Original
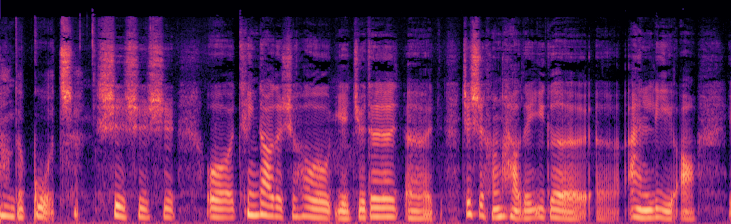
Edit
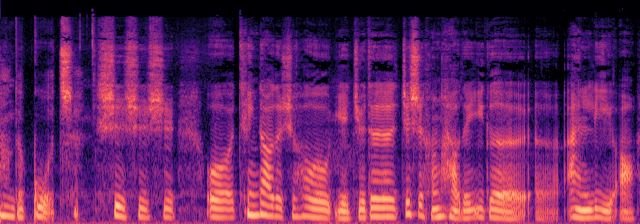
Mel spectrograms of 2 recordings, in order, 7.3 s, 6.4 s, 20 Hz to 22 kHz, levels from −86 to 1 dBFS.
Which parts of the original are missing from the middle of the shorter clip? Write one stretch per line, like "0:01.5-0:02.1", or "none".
0:04.0-0:04.6

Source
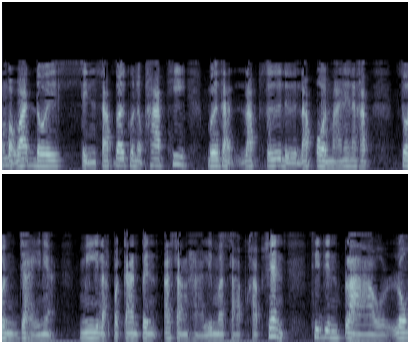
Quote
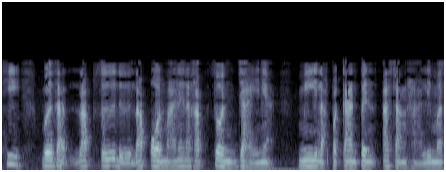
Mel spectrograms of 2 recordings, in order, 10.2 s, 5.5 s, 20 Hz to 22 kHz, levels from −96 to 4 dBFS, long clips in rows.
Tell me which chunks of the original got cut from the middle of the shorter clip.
0:04.6-0:04.9

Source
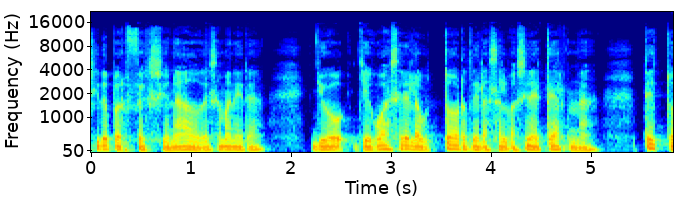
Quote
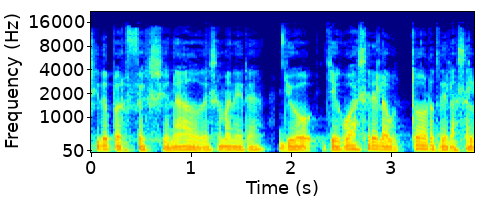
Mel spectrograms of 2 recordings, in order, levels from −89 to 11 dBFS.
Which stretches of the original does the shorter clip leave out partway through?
0:01.8-0:02.1

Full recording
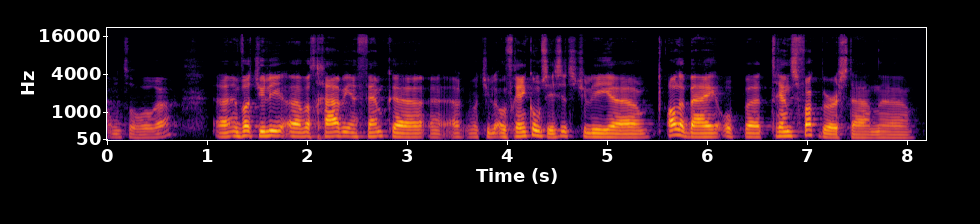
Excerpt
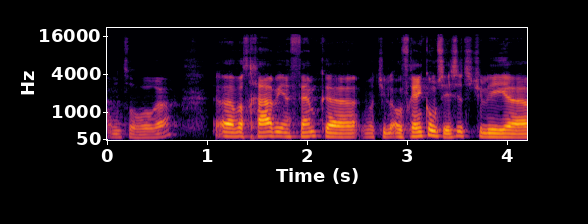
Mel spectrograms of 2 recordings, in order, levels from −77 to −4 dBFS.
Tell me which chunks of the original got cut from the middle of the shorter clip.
0:01.1-0:01.8
0:03.2-0:03.6

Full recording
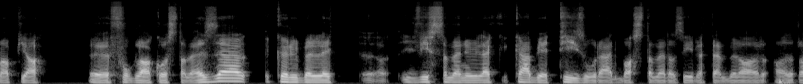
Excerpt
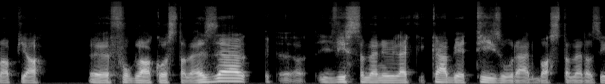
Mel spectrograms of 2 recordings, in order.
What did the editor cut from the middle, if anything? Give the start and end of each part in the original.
0:02.7-0:03.5

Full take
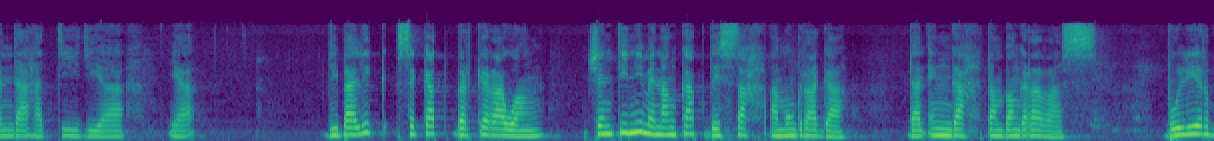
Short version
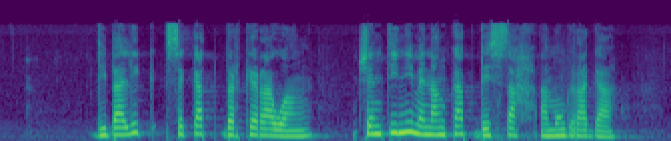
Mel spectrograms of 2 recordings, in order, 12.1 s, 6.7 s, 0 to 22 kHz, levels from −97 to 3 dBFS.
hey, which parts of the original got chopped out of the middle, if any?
none

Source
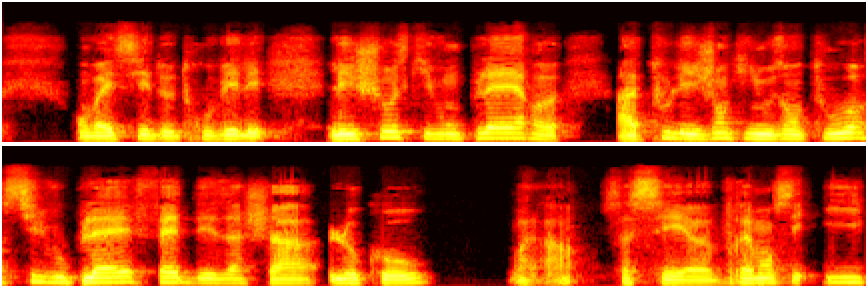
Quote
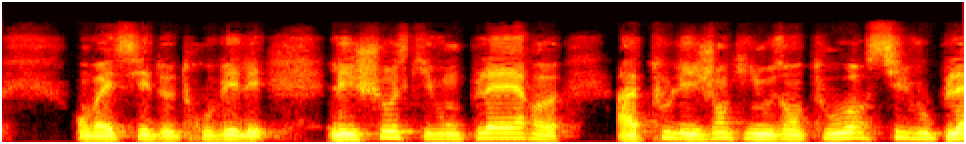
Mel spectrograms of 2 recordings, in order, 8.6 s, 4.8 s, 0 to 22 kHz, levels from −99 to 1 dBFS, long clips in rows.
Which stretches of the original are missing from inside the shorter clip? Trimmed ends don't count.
none

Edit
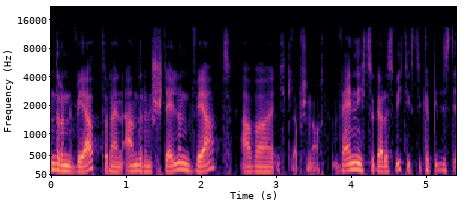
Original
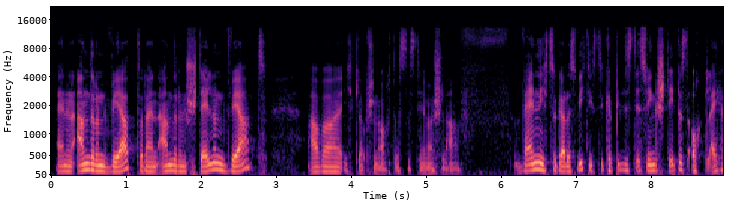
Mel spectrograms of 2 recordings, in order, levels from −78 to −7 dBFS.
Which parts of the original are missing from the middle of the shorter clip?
0:02.9-0:03.4
0:04.5-0:06.1

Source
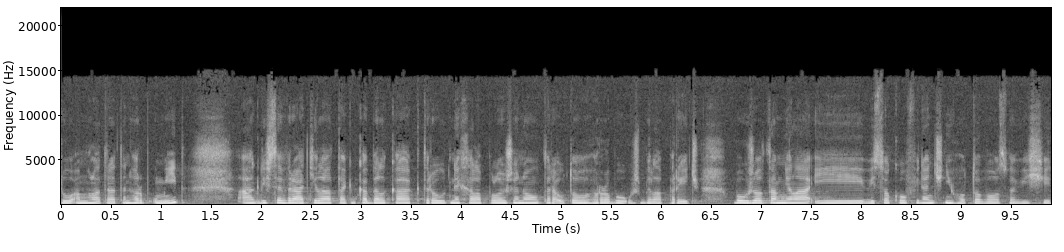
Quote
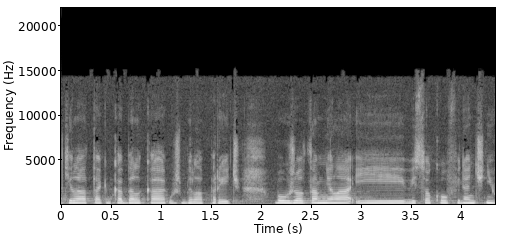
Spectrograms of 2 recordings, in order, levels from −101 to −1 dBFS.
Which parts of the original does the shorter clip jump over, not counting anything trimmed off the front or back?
0:03.5-0:05.6

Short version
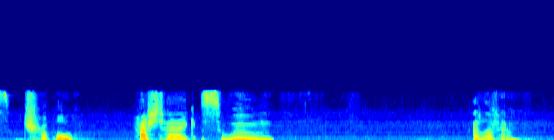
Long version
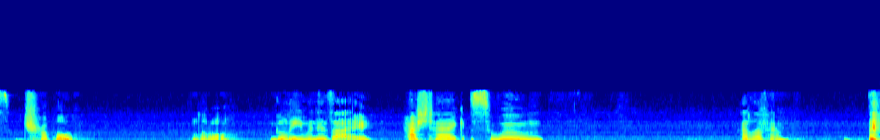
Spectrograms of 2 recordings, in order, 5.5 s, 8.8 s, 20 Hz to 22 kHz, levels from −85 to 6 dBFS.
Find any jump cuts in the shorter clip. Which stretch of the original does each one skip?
0:01.3-0:04.0

